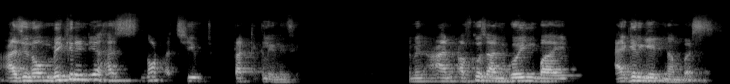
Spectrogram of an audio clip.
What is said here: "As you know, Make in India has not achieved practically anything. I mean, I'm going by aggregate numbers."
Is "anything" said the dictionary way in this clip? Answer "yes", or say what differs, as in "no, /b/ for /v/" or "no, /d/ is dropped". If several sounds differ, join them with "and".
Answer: no, /t/ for /θ/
